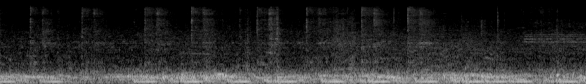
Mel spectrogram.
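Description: Pigeons coo on a pigeon farm, repeated low rolling coos in a steady rhythm from several birds close by, with no voices over them.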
